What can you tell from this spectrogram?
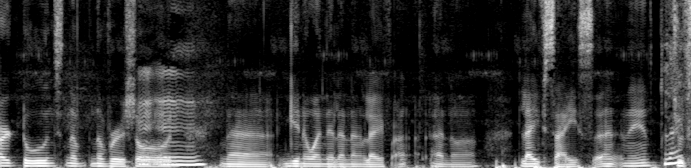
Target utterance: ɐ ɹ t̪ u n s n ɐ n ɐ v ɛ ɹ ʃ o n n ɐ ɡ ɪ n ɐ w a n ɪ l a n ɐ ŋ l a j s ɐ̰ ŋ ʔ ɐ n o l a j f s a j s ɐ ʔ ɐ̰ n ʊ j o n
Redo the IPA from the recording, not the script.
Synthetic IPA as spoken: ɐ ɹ t̪ u n s n ɐ n ɐ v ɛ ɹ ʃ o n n ɐ ɡ ɪ n ɐ w a n ɪ l a n ɐ ŋ l a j f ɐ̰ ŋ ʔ ɐ n o l a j f s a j s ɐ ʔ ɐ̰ n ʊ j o n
